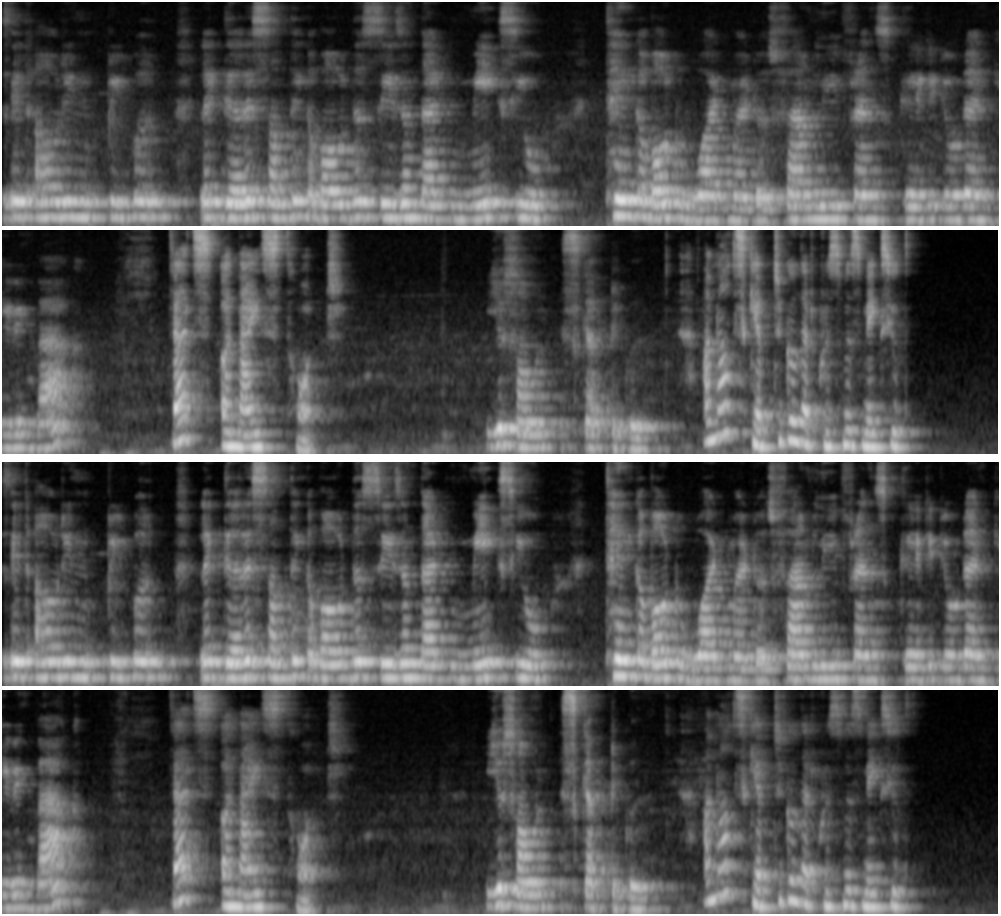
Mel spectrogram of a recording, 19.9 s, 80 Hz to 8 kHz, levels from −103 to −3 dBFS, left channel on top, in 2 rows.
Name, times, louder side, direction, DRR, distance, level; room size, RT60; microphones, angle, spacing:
voice 1, 0.0-5.5 6.0-10.8 14.8-16.6, equal, 60° right, 1.5 m, -29 dB
voice 2, 11.7-13.3 17.0-19.0, left 4 dB, 75° left, 0.8 m, -28 dB
17.0 x 5.9 x 3.0 m
head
